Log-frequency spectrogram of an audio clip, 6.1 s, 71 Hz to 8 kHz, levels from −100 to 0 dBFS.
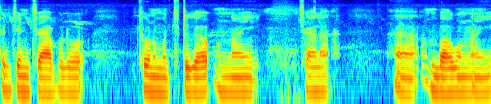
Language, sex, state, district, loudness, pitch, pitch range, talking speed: Telugu, male, Andhra Pradesh, Manyam, -20 LUFS, 120 Hz, 120-125 Hz, 80 wpm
